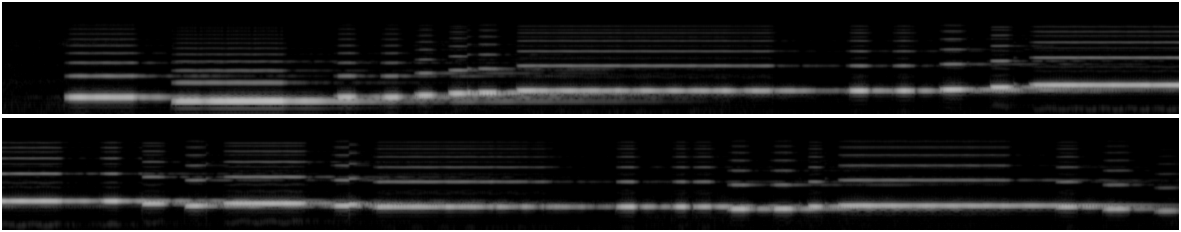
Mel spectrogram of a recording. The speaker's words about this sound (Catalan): A l'estil d'una ocarina. No sé si sabeu què és una ocarina, que és un instrument de fang amb el qual es bufa i té uns foradets. Doncs ara escoltarem aquest mòbil ocarina, a veure què us sembla.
